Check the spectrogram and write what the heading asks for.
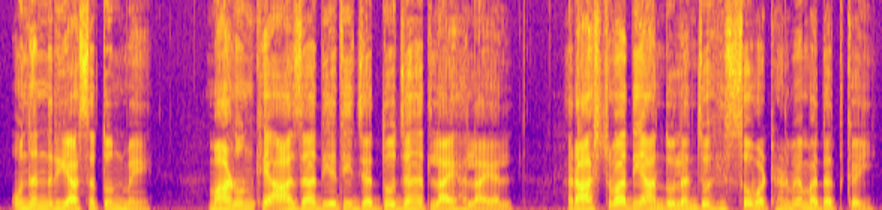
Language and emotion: Sindhi, neutral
